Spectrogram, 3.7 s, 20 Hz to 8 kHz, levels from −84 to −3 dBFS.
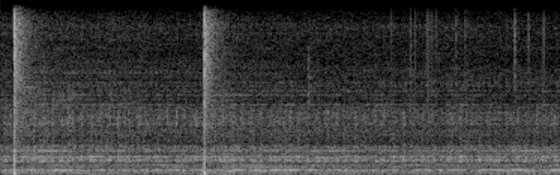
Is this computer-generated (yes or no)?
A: no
